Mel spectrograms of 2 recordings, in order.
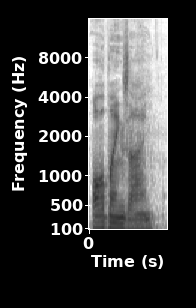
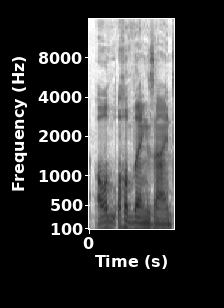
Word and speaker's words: Auld Lang Syne: And in this moment, we get to see the entire town packed into the Bailey's living room, celebrating, drinking, cheersing, and ultimately singing Odd Lansing. How do you pronounce that? – Auld Lang Syne. – Auld Lang Syne together.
